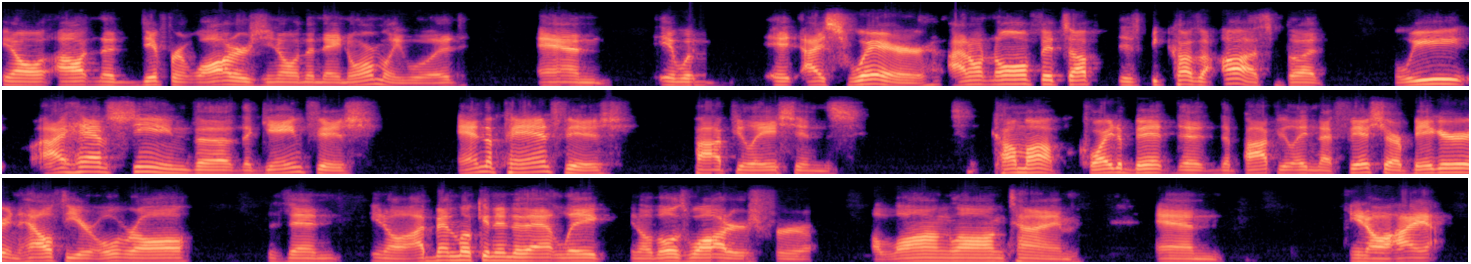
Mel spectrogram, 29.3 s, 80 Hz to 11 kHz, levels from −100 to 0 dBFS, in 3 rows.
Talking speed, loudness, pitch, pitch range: 160 wpm, -17 LUFS, 130 Hz, 120-150 Hz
